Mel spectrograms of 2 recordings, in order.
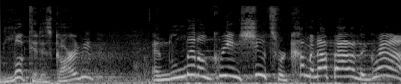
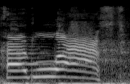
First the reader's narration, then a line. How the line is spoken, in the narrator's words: shouted Toad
